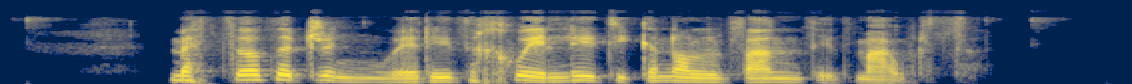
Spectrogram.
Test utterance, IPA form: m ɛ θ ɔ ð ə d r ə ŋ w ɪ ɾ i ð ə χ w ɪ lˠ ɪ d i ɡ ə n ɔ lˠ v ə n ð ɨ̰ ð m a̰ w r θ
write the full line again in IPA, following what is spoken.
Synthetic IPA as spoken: m ɛ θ ɔ ð ə d r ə ŋ w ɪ ɾ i ð ə χ w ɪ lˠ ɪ d i ɡ ə n ɔ lˠ v a n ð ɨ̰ ð m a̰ w r θ

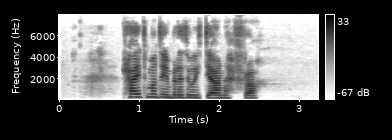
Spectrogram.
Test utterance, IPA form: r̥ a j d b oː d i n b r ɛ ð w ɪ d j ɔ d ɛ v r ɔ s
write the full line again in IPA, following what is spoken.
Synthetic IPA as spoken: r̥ a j d m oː d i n b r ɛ ð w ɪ d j ɔ n ɛ f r ɔ χ

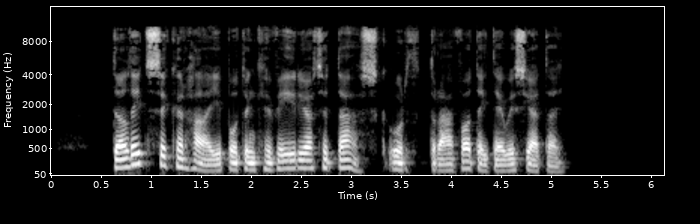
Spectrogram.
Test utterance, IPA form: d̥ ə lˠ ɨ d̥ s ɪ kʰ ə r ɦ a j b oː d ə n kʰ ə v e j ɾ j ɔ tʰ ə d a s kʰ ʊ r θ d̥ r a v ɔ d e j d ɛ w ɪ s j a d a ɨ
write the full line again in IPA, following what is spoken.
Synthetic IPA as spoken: d̥ ə lˠ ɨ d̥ s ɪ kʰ ə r ɦ a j b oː d ə n kʰ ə v e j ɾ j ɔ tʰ ə d a s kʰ ʊ r θ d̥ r a v ɔ d e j d ɛ w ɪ s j a d a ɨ

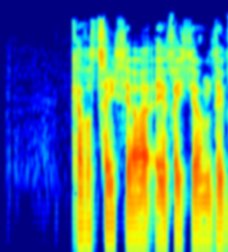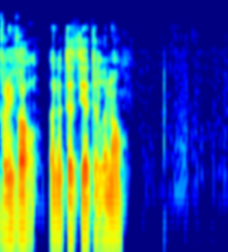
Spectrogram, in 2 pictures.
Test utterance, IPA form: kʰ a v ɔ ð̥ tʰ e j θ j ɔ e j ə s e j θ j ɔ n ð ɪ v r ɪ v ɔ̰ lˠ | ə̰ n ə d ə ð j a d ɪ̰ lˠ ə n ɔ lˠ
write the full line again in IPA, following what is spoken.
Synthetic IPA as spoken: kʰ a v ɔ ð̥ tʰ e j θ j ɔ e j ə f e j θ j ɔ n ð ɪ v r ɪ v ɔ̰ lˠ | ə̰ n ə d ə ð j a d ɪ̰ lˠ ə n ɔ lˠ

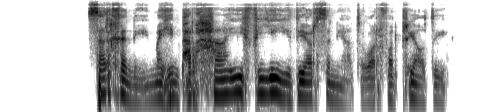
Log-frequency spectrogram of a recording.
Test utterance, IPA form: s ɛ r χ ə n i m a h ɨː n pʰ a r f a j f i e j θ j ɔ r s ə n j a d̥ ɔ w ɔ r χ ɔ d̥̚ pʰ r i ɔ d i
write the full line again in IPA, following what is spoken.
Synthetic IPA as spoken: s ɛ r χ ə n i m a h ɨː n pʰ a r h a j f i e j ð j ɔ r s ə n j a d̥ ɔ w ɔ r f ɔ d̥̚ pʰ r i ɔ d i

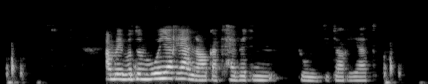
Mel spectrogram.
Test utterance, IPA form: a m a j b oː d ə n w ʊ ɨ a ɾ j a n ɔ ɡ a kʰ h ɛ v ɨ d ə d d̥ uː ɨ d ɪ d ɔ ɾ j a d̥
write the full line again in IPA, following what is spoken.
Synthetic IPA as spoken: a m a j v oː d ə n v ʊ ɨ a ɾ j a n ɔ ɡ a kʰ h ɛ v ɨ d ə n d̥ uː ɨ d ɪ d ɔ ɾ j a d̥

